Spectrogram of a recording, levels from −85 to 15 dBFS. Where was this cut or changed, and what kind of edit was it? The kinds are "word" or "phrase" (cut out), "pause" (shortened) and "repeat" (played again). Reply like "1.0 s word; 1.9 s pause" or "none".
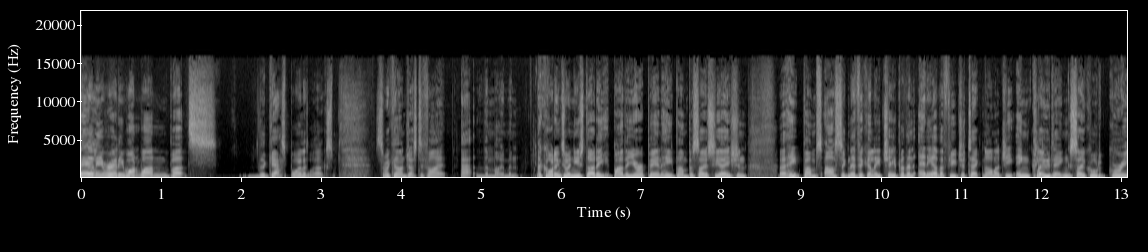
2.8 s word; 5.6 s pause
